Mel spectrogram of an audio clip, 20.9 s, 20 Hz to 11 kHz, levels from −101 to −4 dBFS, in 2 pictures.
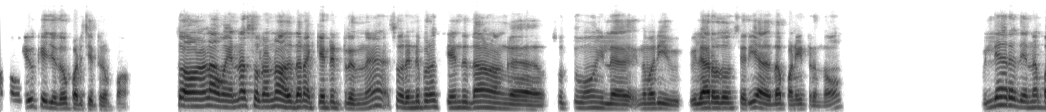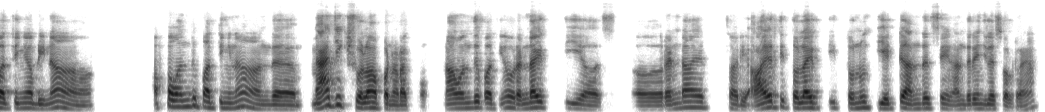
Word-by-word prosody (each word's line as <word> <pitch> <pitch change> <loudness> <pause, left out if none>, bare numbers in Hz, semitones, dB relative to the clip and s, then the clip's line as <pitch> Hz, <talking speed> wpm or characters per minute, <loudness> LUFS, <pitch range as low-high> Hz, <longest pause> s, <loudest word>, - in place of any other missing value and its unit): அப்போ 195 - -9 0.2
UKG 185 -4 -1
ஏதோ 145 - +2
படிச்சிட்டு - - -1
இருப்பான். - - -10 0.5
சோ, - - -1
அதனால 205 +1 +5
அவன் 185 -2 +3
என்ன 205 +5 +1
சொல்றானோ, 200 0 +3
அத 170 - +6
தான் 180 0 +5
நான் 165 - -3
கேட்டுட்டு 165 -3 0
இருந்தேன். 145 +11 -1
சோ, - - -19
2 160 +2 +1
பேரும் 180 0 0
சேர்ந்து 165 +1 0
தான் 170 0 +4
நாங்க 140 -3 0 0.4
சுத்துவோம், 155 +2 -5
இல்ல, 140 - 0 0.2
இந்த 135 - -6
மாரி 145 0 +1 0.3
விளையாடுவதும் 155 +1 +5
சரி, 140 - -1
அததான் 140 +1 +2
பண்ணிட்டு 130 +1 -3
இருந்தோம். 115 +9 -7 1.4
விளையாட்றது 225 -5 +2
என்ன 170 - -2
பார்த்தீங்க 150 0 0
அப்டின்னா, 130 +4 -3 1.0
அப்ப - - -3
வந்து 190 +4 -4
பார்த்தீங்கன்னா, 160 +2 -2 0.2
அந்த 125 0 -4 0.4
மேஜிக் 235 0 +3
ஷோலாம் 155 0 +4
அப்ப - - 0
நடக்கும். 120 0 -5 0.2
நான் 140 +2 +1
வந்து 150 +3 -4
பார்த்தீங்கனா, 150 +3 -2
ஒரு - - +2
2000த்தி 160 -1 -1
அ - - -2 0.2
ஸ் - - -24 0.6
ரெண்டாயி 165 +7 -2
அ - - -19 0.2
சாரி 125 -3 -4
1998 155 -3 -1
அந்த 135 +3 -5
சே - - -6
அந்த 130 +1 -7
ரேஞ்சுல 130 -1 -3
சொல்றேன். - - -6
155 Hz, 165 wpm, -23 LUFS, 140-170 Hz, 1.4 s, அத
